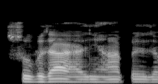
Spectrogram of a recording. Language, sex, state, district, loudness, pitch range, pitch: Hindi, male, Bihar, East Champaran, -17 LUFS, 120-130 Hz, 120 Hz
